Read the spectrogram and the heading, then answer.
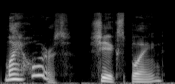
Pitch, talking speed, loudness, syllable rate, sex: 190 Hz, 135 wpm, -20 LUFS, 4.8 syllables/s, male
